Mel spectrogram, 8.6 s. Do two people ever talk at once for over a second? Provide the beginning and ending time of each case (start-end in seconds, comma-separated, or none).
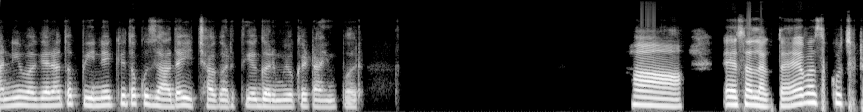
none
